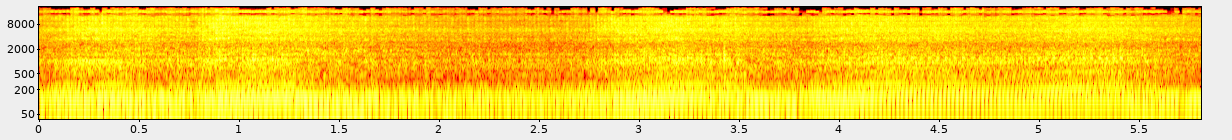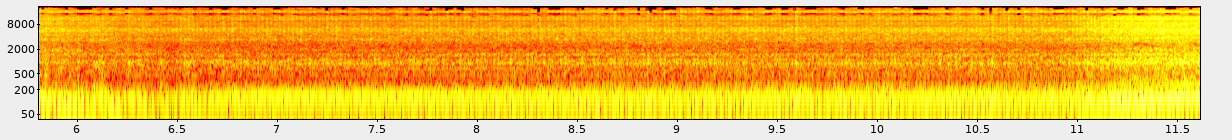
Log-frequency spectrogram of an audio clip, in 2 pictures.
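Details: Newly rebuilt air-cooled VW 1600cc flat-four on its first start and break-in: steady, even idle with a deep low throb and a brief blip of revs, no knocks or misses; normal idle.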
